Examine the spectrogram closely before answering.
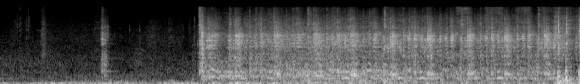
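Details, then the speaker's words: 1961 Corvair air-cooled engine on a bench, sat 20 years, partly refurbished, first start attempt: cranks, catches and runs ragged with sharp irregular pops, backfiring through the carburetor; they suspect timing and suggest retarding it and choking. "backfire through the car turn the timing back a bit let's choke maybe"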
